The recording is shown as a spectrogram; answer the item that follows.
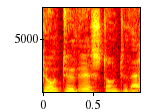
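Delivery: ordinary delivery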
